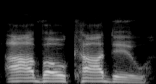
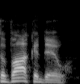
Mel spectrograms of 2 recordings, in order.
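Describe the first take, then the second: First: AVOCADO drawn out slowly, ending in "doo"; mock correction. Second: AVOCADO as "uh-VOCK-uh-doo"; joke mispronunciation. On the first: Host relaying Maddie's correction on saying avocado, slow mock-correct AVOCADO ending in "doo". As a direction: stretch AVOCADO syllable by syllable, ah-voh-cah-DOO. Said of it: "Maddie says where we're pronouncing avocado wrong". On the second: Retold or imitated. Host topping his own correction of avocado, joke "uh-VOCK-uh-doo". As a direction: punch the second syllable of AVOCADO and end it in "doo". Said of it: "No, it's avocado".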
